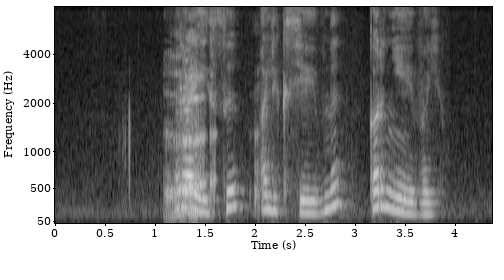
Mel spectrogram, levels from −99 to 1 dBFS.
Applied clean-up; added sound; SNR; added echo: none; Burping, eructation; 6 dB; none.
